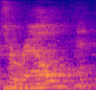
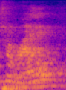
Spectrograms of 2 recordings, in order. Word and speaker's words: Terrell: My name is Terrell, by the way. I want to go ahead and just make sure everyone knows about that. My name is Terrell.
